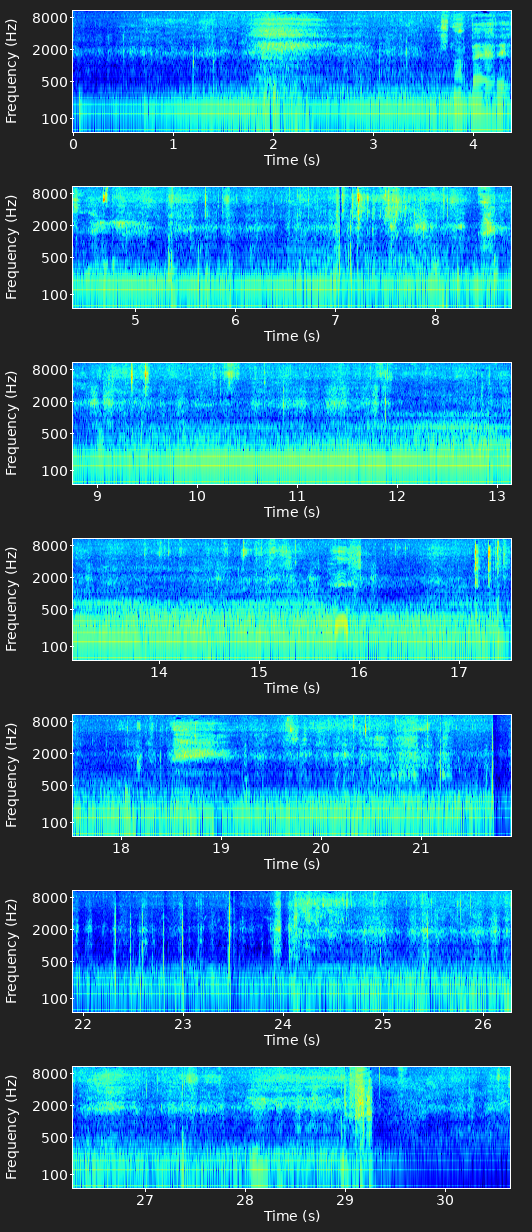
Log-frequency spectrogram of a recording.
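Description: A steady low motor hum, dropping suddenly in level about two-thirds of the way through, with scattered knocks and clicks of handling over it.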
